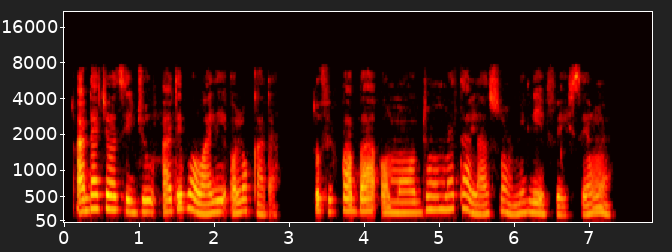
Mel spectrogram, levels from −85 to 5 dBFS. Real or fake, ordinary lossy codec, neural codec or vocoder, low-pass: real; none; none; none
